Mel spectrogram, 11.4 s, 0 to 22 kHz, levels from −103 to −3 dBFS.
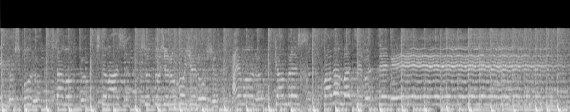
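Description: The sender's voice detector likely judged parts of the signal to be background and stopped transmitting, so the receiver filled those gaps with comfort noise: sound dropped by the voice detector. The audio gives way to steady noise or near silence at 1.08–1.14 s (60 ms), 4.36–4.38 s (20 ms), 6.00–6.16 s (160 ms), 6.42–6.48 s (60 ms) and 11.40 s (11 ms), then returns, except after the last gap, which runs to the end of the clip. The call path's G.722 coding leaves nothing above 8 kHz.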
